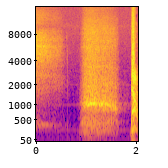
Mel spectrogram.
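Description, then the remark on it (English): A slow, deliberate breath: a soft airy inhale, a long breathy exhale lasting nearly a second, then a short sharp puff of air at the end. “That was a breath given to you by the breath giver.”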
